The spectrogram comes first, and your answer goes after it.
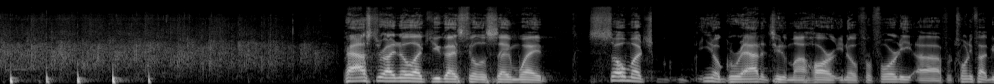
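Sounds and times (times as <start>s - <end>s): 
hand claps: 0.0s - 3.4s
speech: 3.4s - 9.9s.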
